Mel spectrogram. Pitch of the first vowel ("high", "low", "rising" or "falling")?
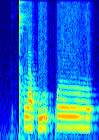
low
